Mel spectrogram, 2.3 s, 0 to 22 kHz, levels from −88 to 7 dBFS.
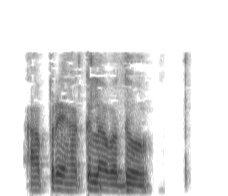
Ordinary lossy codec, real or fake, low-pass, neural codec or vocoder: MP3, 32 kbps; real; 7.2 kHz; none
